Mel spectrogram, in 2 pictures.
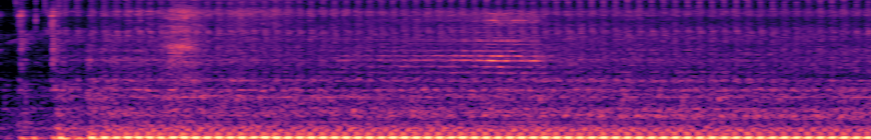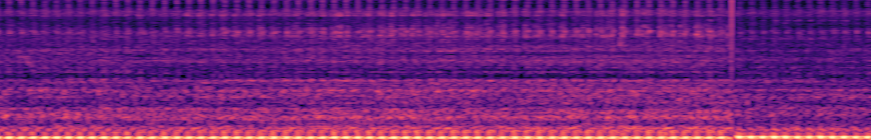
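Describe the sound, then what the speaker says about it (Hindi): Motorcycle engine fired up in neutral, then settling into a steady, loud, close idle with a dense low rumble that holds evenly throughout, a brief blip near the end. "बट अभी स्टार्ट करते हैं बाइक को।"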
